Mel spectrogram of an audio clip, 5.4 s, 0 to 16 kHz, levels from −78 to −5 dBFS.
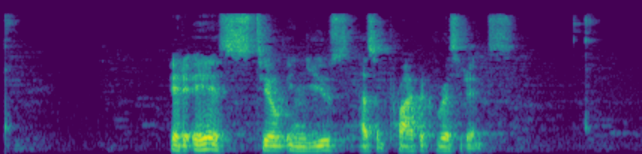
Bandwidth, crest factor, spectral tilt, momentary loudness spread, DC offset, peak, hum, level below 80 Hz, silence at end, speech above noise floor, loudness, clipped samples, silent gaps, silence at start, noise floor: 11.5 kHz; 18 dB; -3.5 dB/octave; 13 LU; under 0.1%; -2 dBFS; none; -54 dBFS; 0.45 s; 47 dB; -18 LUFS; under 0.1%; none; 0.05 s; -65 dBFS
